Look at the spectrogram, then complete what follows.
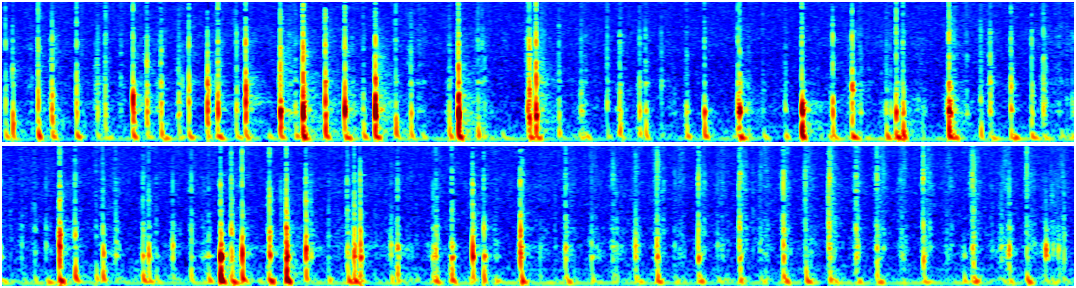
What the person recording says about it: tapping, scratching and rustling sounds are made during playing by short nails with a plastic bottle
